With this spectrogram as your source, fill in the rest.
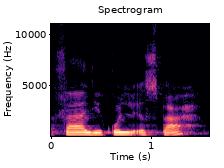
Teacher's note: Lam has tawassut. Sad here is a permanently heavy letter as well. We are going to make sure that the alif remains light.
